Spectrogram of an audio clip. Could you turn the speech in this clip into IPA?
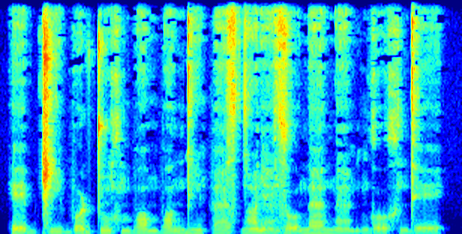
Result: ḛ˦˨ b ǁ i˧ b o̰˦ ɖ t̪ ũ˦ x m b ɒ˦ m b ɒ˦ n d ĩ˨ p æ˨ z dˤ ĩ˦ ɾʲ æ̃˨ z o̰˧ n̪ æ˦ n̪ æ̃˨ b ŋ ɡ o̰˦˨ x n d ḛ˦

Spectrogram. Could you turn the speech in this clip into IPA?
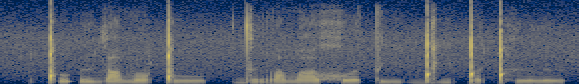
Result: ǃʼ u ʔ ʉ ʎ a ðˤ u ǃ u | d ʉ r ə ðˤ a χʷ ə t i ɡ͡ǃ i ǃ ə ǃʰ ʉ l ʉ

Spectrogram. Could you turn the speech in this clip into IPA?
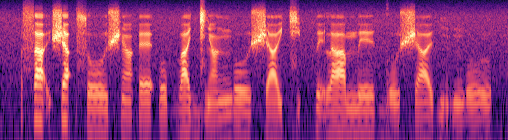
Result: sʰ a̰˦˨ ɪ̯ ʃ ä˦ ʔ s o˨ ʊ̯ ʃ ã˨ ʔ ɛ˨ ʔ o˦ b ä˦ d͡ʑ ã˨ ŋ o˦ ʊ̯ ʃ a˦ ɪ̯ t͡ɕ ɪ˦ ʔ p ḛ˦˨ l ä˦ m e˦ ɪ̯ ɡ o˨ ʃ a˦ ɪ̯ ɡ ũ˦˨ ŋ o˦ ʊ̯

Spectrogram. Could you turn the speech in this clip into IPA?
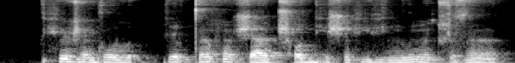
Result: fʲ ũ ʐ ɛ̃ ɡ o l | k e l t̪ ə̃ f õ ʃ a ʈ͡ʂʰ ɔ bʲ e ʃ ə̃ fʲ ɛ vʲ e n̪ u n̪ ũ t͡ɕ o z ə̃

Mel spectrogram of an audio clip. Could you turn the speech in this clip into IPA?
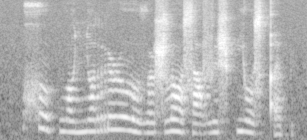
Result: x o p w ɔ ɲ ɔ r ɹ o ð ɔ ʂ l ɔ s ɑ v i ʂ p j o z qʼ i p

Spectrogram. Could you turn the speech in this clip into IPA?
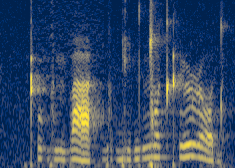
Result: ʈʰ u ɡ ɵ m b a | ɡ ɵ ɡ i d ŋ͡ǀ o d ʈʰ ʉ ɭ o d

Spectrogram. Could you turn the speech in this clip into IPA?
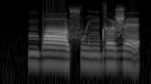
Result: m b ɑː sʷ i n d əː ʐ ɛ

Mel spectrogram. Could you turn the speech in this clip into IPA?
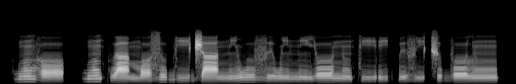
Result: ɡʷ ũ˦ ɣ ɔ˨ | ɡʷ ũ˦ kʷ aː˨ m ɔ˨ z u˧ b iː˨ d͡ʒ aː˨ n ĩ˨˦ w u˦ v ɨ˧ w ĩ˨ n ĩ˨ j oː˦ n ũ˧ k iː˨ ɾ iː˧ k͡p ɨ˨ v i˨ t͡ʃ u˧ b oː˦ l ũ˦

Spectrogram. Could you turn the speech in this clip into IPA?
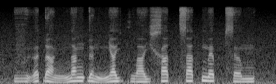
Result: v ɨ̰˧˥ ə̯ ɗ a˧˩ ŋ n a˧ ŋ ɗ ə˧˩ n ɲ a˧ j k w a˧ j x a˦˥ t̚ s a˦˥ t̚ m ɛ˦˥ p̚ s ə˧ m

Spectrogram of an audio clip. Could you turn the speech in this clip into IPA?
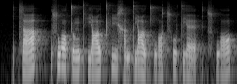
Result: t͡s ä˧˥ | s w ɔ˥˩ t̪ ʊ˧˥ ŋ t̪ʰ j ɑ˧˥ ʊ̯ t̪ʰ i˥˩ x a˩ n t̪ j ɑ˥˩ ʊ̯ t̪ʰ w ɔ˧˥ t͡sʰ u˥˧ t̪ j ɛ˥˩ | t͡sʰ w ɔ˧˥

